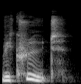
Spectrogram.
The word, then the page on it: recruit: British English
